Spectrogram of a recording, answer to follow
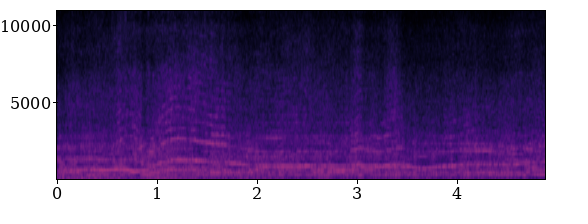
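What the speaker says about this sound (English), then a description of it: "Mechanics fire up the Mercedes engine" The Mercedes engine of David Coulthard's McLaren Formula One car fires up on the grid, a high whining engine note rising and falling in pitch, steady and moderately loud, over a constant rumble of background noise.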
